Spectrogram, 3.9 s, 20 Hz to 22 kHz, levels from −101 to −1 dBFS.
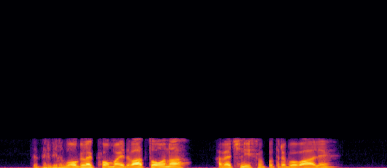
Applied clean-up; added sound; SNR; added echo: neural diffusion model UNIVERSE++.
